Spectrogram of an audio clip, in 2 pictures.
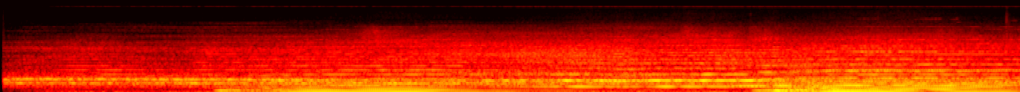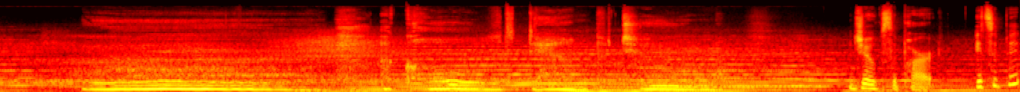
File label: audioguia eng; necropolis; mausoleu amb cripta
